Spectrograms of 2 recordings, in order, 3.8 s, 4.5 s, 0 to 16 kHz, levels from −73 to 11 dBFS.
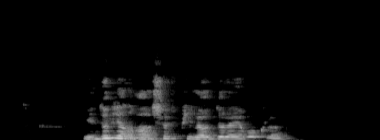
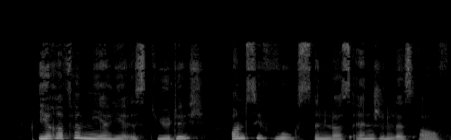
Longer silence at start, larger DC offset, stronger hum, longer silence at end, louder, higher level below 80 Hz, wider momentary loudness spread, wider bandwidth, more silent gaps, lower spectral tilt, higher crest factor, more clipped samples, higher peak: first, 0.85 s vs 0.4 s; neither; neither; first, 0.95 s vs 0.1 s; first, -18 LUFS vs -33 LUFS; about the same, -66 dBFS vs -64 dBFS; first, 14 LU vs 9 LU; second, 7.6 kHz vs 11.5 kHz; neither; about the same, -5.5 dB/octave vs -5.5 dB/octave; about the same, 20 dB vs 16 dB; neither; first, 0 dBFS vs -16 dBFS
